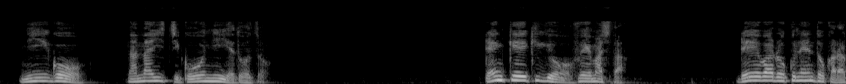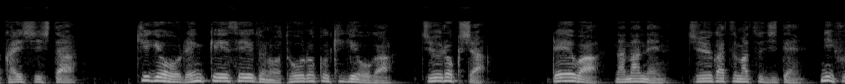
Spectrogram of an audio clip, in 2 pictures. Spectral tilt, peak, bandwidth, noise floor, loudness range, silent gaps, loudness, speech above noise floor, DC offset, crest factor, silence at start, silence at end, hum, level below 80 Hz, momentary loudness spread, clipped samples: -6.5 dB/octave; -12 dBFS; 15.5 kHz; -72 dBFS; 4 LU; none; -29 LUFS; 45 dB; under 0.1%; 18 dB; 0.2 s; 0 s; none; -54 dBFS; 11 LU; under 0.1%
